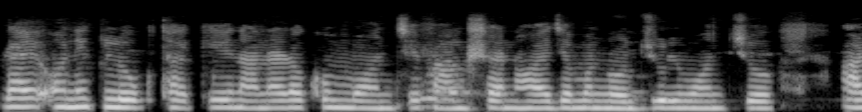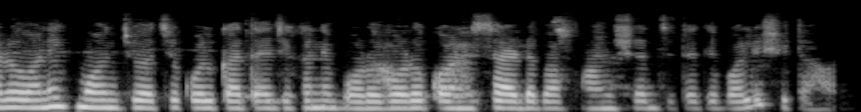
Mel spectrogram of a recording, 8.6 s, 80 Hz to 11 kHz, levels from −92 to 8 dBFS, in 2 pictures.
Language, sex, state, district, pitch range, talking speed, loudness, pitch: Bengali, female, West Bengal, Kolkata, 200-220 Hz, 195 wpm, -18 LUFS, 205 Hz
